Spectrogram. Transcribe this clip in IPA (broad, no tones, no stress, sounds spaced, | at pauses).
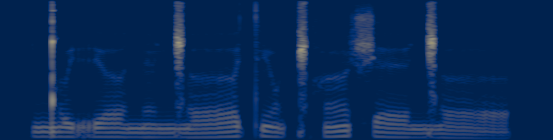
ŋ͡ǃ ɵ rʲ ɐː n ɛ̃ ŋ͡ǁ ɐː tʲ ɔ̃ ǁʰ ɐ̃ ʃ ɛː ŋ͡ǁ ɐː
